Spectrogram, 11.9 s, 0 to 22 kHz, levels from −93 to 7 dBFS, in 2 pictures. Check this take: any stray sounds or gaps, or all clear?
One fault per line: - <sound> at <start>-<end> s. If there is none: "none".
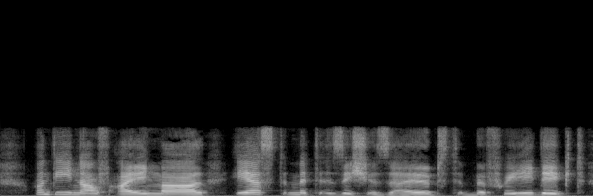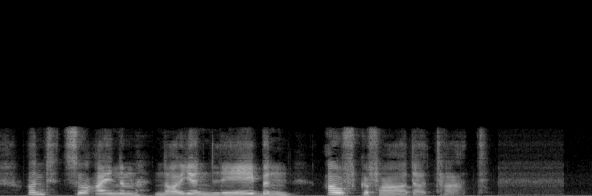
none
